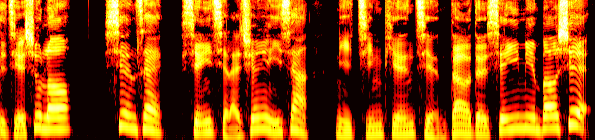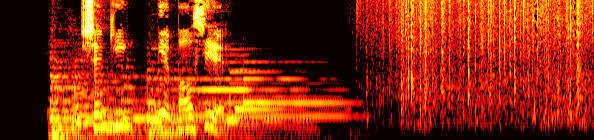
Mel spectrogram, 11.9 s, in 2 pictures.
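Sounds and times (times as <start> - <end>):
speech: 0.0 - 8.4
pigeon wings flapping as it takes off: 9.5 - 11.8.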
